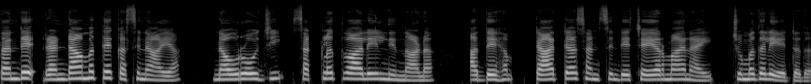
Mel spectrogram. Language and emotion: Malayalam, neutral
